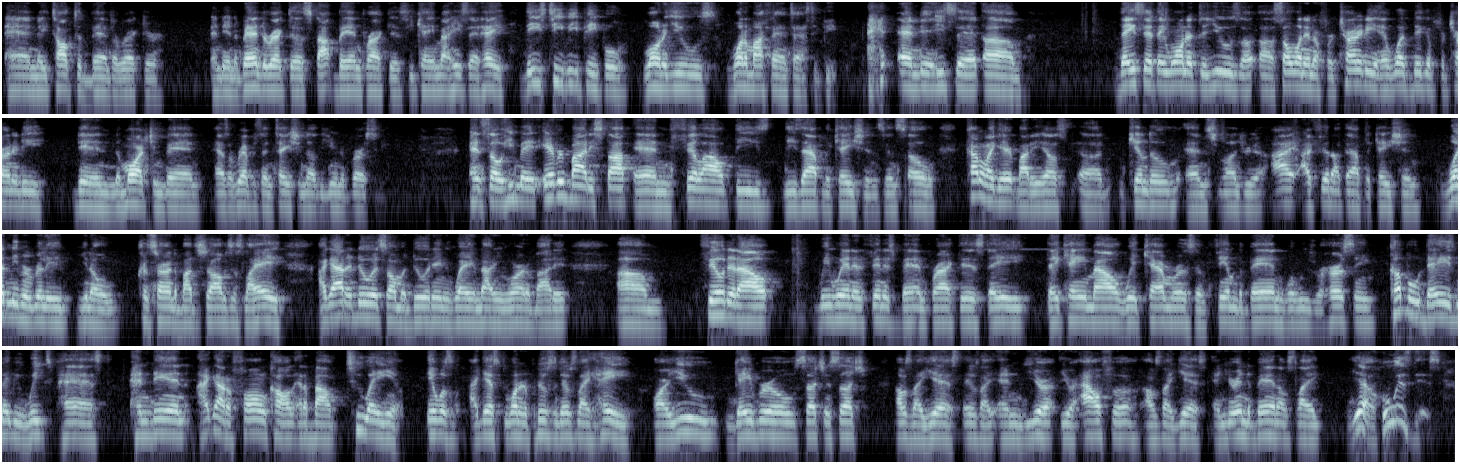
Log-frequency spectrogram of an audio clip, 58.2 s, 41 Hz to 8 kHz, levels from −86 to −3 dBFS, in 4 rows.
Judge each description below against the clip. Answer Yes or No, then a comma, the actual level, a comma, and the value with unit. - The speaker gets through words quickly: Yes, fast, 215 wpm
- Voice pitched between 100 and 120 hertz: No, low, 130 Hz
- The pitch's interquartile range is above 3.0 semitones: No, average, 2.7 semitones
